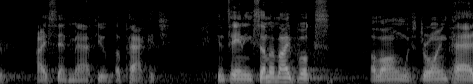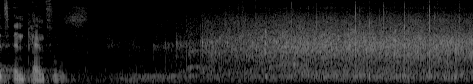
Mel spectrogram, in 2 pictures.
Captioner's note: applause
